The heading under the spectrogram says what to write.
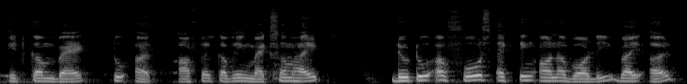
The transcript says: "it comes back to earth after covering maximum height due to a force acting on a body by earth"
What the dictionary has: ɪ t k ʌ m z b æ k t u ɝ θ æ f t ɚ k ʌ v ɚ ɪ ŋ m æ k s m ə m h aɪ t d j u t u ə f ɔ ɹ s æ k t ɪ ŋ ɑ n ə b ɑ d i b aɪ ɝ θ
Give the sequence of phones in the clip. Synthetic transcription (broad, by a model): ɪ t k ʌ m b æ k t u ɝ t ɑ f t ɚ k ʌ v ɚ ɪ ŋ m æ k s ə m h aɪ t d j u t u ə f ɔ ɹ s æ k t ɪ ŋ ɑ n ə b ɑ d i b aɪ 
